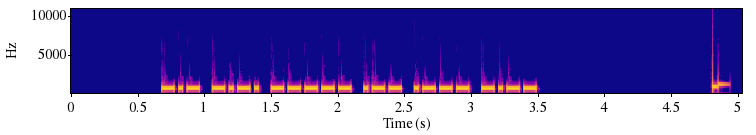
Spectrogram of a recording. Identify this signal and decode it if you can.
Morse code, heard as a keyed tone, about 38 wpm, 700 Hz. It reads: KC0WJY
